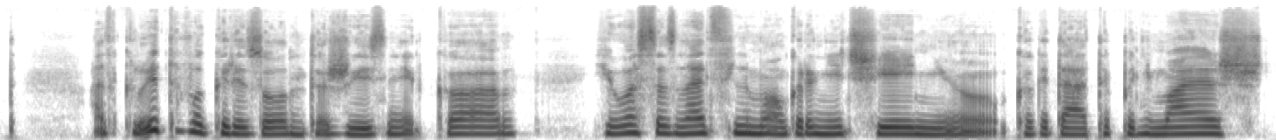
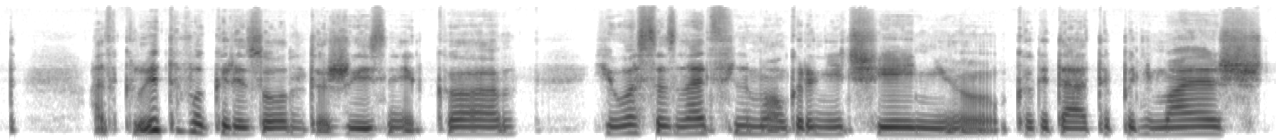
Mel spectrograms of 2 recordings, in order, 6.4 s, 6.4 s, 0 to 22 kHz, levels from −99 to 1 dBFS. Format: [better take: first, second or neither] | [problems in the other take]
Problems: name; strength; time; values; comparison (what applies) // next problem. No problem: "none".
first | thin; somewhat; fading below 300 Hz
